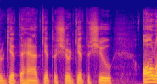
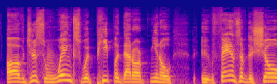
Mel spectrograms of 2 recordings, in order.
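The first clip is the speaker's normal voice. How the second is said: ordinary talk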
